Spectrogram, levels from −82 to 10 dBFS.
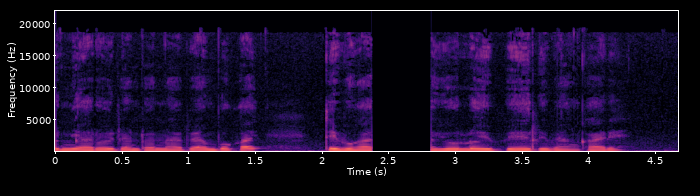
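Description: At 2.37 s the speech cuts to silence, and it stays silent until 2.82 s. This is a rebuffering stall: playback ran out of downloaded audio and paused. It resumes exactly where it stopped. Nothing is lost, but about 448 ms is added.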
